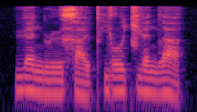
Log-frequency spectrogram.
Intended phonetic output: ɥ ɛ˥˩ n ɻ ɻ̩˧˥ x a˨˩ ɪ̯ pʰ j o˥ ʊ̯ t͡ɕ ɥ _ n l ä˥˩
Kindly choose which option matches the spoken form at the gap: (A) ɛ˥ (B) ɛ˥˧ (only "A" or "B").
B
